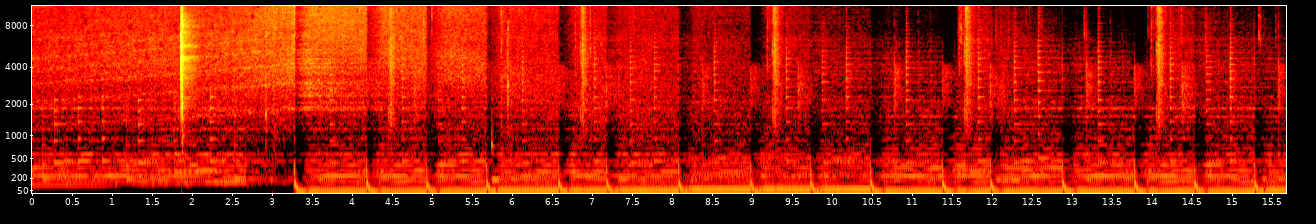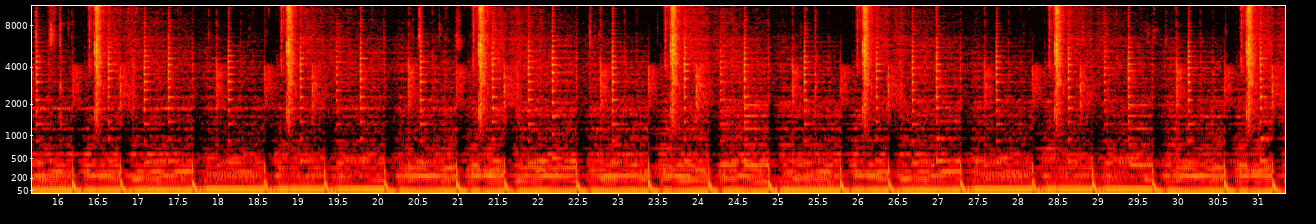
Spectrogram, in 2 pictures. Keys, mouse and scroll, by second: 2.9 ctrl+r, 5.9 2, 6.9 g, 12.4 middle click, 13.0-14.1 drag, 14.1 middle click, 14.6 click, 15.1 middle click, 15.9 ctrl+r, 17.2 middle click, 17.9 ctrl+r, 19.2 click, 19.8 middle click, 20.7 click, 21.0 middle click, 22.0 middle click, 22.5 e, 23.6 e, 25.4 e, 26.5 e, 28.3 middle click, 28.7 click, 30.5 e.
